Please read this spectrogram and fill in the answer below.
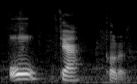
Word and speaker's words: Uchakiri: You may not pronounce it the way she pronounced it, but you can try. Uchakiri.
